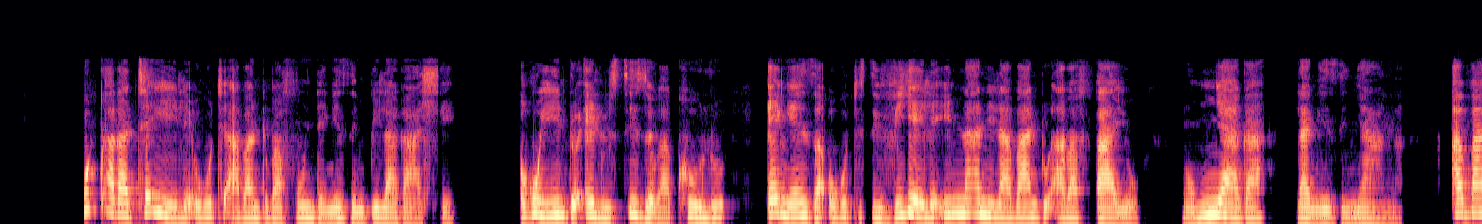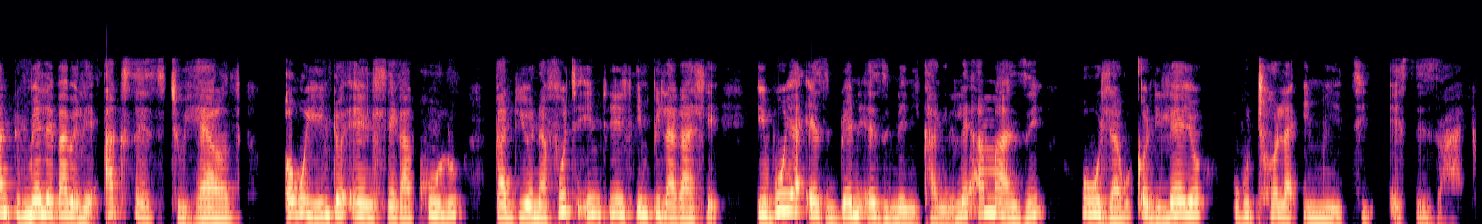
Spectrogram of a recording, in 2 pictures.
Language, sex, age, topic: North Ndebele, female, 25-35, health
